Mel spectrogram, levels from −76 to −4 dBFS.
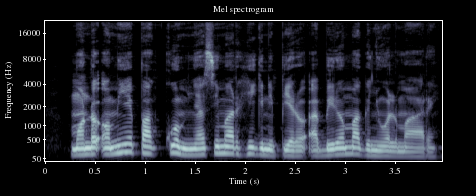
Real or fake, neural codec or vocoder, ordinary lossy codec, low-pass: real; none; none; none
